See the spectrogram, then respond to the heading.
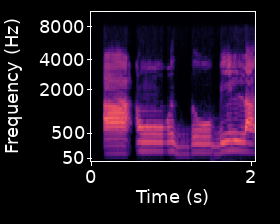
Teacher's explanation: A tempatnya di tengah-tengah tenggorokan, balik lagi ke makhrajnya. Jadi dari sini dari bawah ke tengah-tengah.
